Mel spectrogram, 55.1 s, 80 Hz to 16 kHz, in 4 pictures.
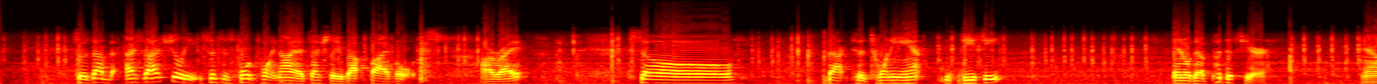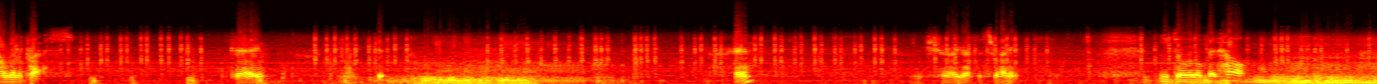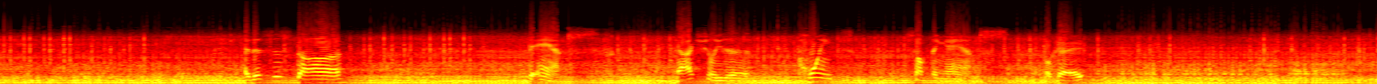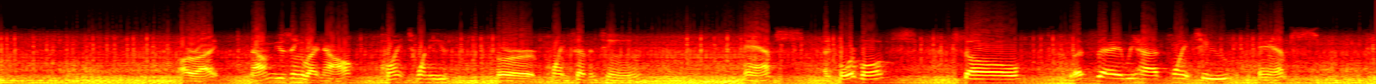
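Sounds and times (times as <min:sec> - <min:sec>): rapid clicking of motor contacts: 0:00.0 - 0:55.0
rough whirring: 0:00.0 - 0:55.0
small electric motor running: 0:17.0 - 0:20.3, 0:25.2 - 0:43.1.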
